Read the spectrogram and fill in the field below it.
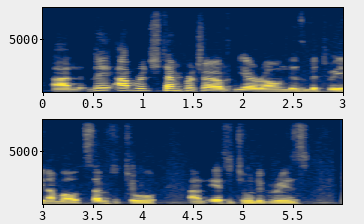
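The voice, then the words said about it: Caribbean accent. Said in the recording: “By my accent, you can tell I'm from the Caribbean.”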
